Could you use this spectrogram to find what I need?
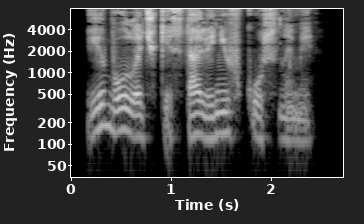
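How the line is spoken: Sigh, pig. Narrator (Russian): вздохнула свинья

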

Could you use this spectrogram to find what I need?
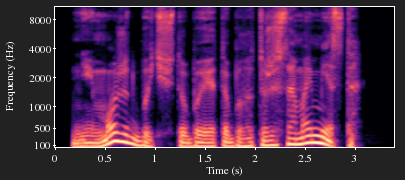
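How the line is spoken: Muttered. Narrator (Russian): пробормотала Анна

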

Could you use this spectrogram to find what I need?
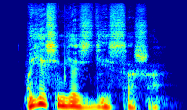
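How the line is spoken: Quiet, sincere reply. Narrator (Russian): негромко ответила сестра, и я почувствовал искренность в ее словах

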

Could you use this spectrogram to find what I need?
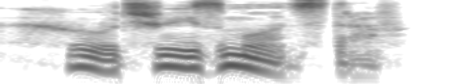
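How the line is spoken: Hissing. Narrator (Russian): прошипел похититель

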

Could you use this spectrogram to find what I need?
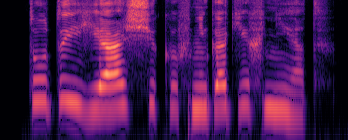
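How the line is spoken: Breathless exhale. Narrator (Russian): выдохнула

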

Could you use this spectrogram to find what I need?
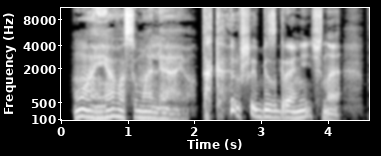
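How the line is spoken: Nasal drawl. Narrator (Russian): прогнусавил кто-то

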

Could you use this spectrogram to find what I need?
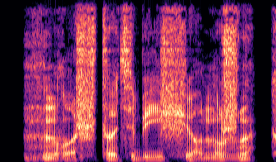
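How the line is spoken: Grunt. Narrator (Russian): хмыкнул я

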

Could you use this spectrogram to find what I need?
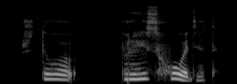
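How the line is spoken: Barely audible whisper. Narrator (Russian): еле слышно прошептала я

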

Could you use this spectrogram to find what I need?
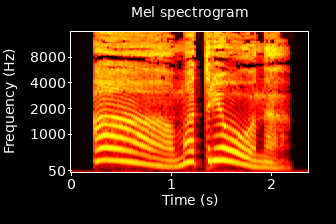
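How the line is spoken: Drawn out. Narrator (Russian): протянула Настасья

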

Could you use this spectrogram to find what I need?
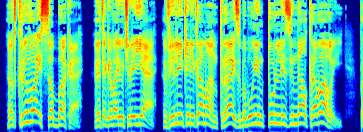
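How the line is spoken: Shouting. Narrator (Russian): прокричал

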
